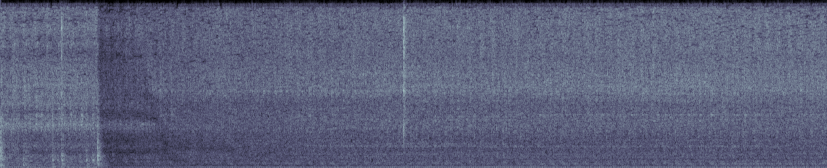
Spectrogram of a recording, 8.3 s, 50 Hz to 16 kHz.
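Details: Non-turbo Nissan R33, cold start after sitting about two days with hard cranking: an uneven, lumpy idle with irregular misfire stumbles that clears after about 10 minutes of warming. Coils, injectors, gasket and fuel supply were checked; cause unknown.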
